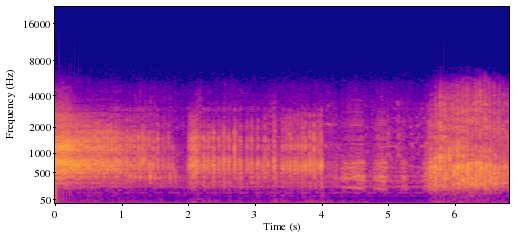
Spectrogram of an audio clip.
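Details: Several Razorbills calling near their nests just before take-off: harsh, buzzy rattling growls built from rapid pulses, in bursts of about two seconds with short gaps between them.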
